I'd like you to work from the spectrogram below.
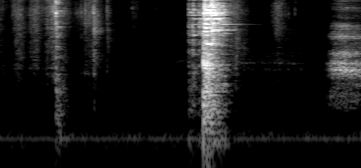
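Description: A knife works at an onion on a cutting board, giving a few scattered scraping cuts, one louder knock near the middle, and a brushing rustle at the end.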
